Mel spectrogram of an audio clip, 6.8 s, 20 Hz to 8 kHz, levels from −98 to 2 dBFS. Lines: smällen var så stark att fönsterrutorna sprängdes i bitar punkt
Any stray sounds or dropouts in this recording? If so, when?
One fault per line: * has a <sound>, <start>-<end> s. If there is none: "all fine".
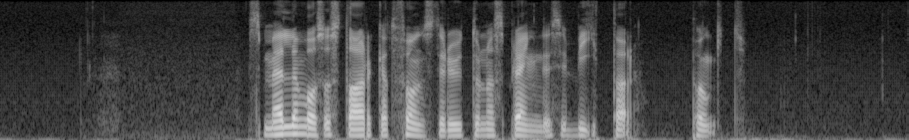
all fine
